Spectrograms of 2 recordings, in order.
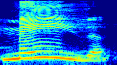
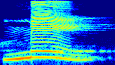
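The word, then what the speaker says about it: mais: Listen to those pronunciation, two pronunciation clearly. First one, mice. First one is mice. A and E sound is pronounced clearly. Mice. And here, together I am reading maize. Sorry, S will be silent. Désolé moi. May. May. S will be silent here. May. See the difference?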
